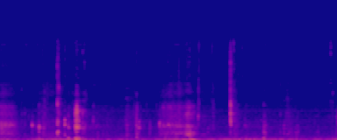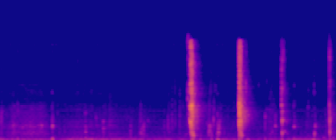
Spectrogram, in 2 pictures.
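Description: A person chewing hard salty salmiak liquorice wheels with the mouth closed, giving soft, wet chewing sounds over a steady low hum. Near the end come two sharp mouth clicks about half a second apart.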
